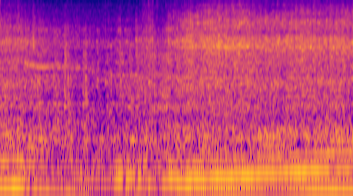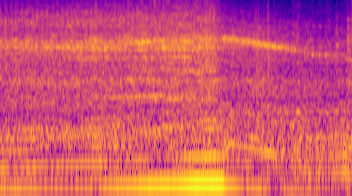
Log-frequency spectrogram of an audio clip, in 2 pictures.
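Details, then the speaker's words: Rebuilt abandoned turbo Honda Civic on its first drive: strong deep engine note climbing smoothly through a pull with faint turbo whistle; runs clean and even, sounds healthy. "This thing sounds so good. super stoked that it's on the road, ready to go."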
